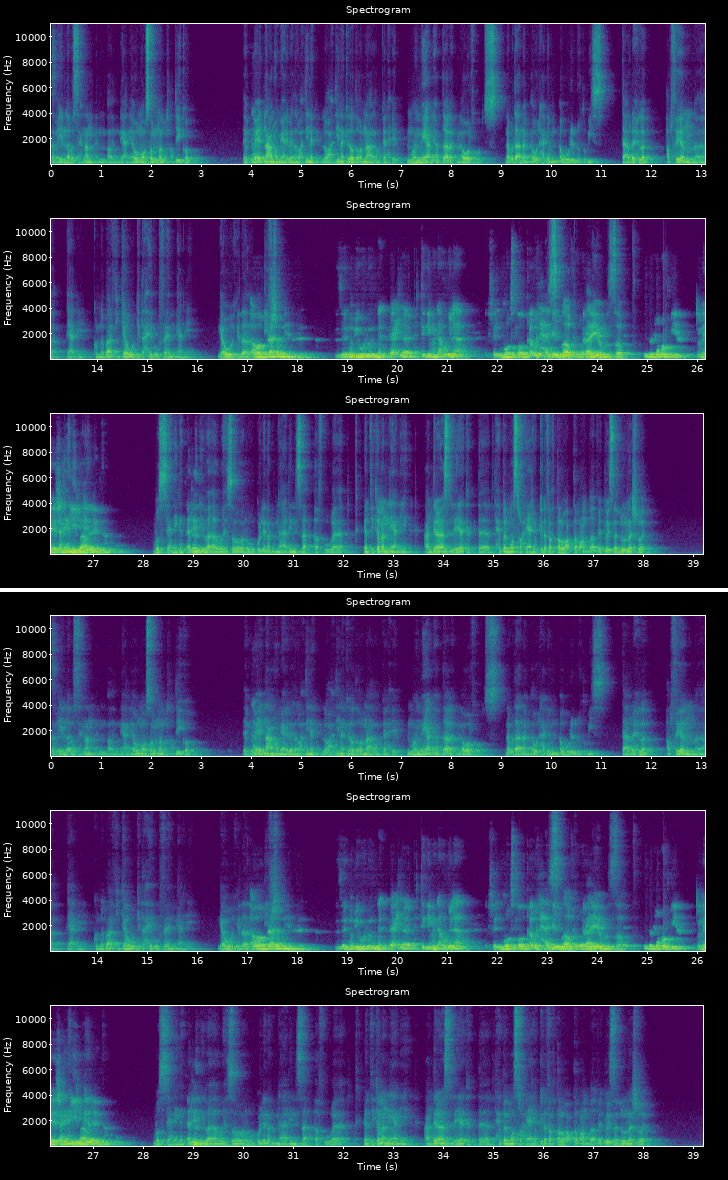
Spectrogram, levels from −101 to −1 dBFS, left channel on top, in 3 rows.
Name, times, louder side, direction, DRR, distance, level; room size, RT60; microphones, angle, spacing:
voice 1, 0.0-2.8 3.8-11.0 11.4-11.9 12.3-15.9 16.4-17.9 22.9-24.5 26.3-27.2 28.2-32.0 32.4-33.3 33.6-38.0, left 2 dB, 80° left, 5 dB, 1.0 m, -26 dB
voice 2, 17.1-18.1 18.8-21.3 21.9-24.1 24.5-24.6 24.9-25.7 26.0-27.2 28.9-29.2, left 1 dB, 20° left, -4 dB, 4.1 m, -19 dB
14.0 x 4.9 x 6.6 m, 0.76 s
head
